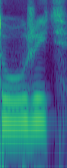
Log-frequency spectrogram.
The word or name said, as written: túžiť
